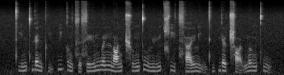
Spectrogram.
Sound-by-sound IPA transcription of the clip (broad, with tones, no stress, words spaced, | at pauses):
t̪ʰi˧˥nt̪ʰɥɛ˥˩npʰḭ˨˩ pi˥kɤ˨ŋt͡sɹ̩˩se˧˥ɪ̯ mwə˥nn̪ɑ˧˥ŋ ʈ͡ʂʰʊ˧˥ŋt̪u˥˩ly˧˥n t͡ɕʰi˥˩t͡sʰa˧˥ɪ̯lḭ˨˩ŋt̪ʰi˦ pjɛ˥˩ʈ͡ʂʰɑ̰˨˩ʊ̯n̪ɤ˥ŋkʰu˥˩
